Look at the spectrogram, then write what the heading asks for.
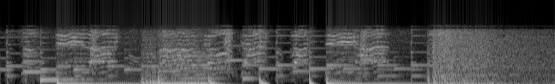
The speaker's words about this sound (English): Oh my goodness, I can't tell you each and every time I hear that explosion, it lets me know that we're ready for something brand new.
